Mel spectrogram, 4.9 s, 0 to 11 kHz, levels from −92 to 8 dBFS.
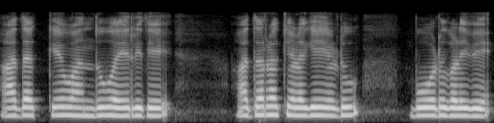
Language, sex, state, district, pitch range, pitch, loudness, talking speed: Kannada, female, Karnataka, Bidar, 210-220 Hz, 215 Hz, -13 LUFS, 85 wpm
